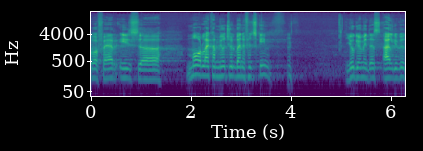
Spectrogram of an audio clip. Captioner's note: Karan Johar laughs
